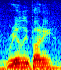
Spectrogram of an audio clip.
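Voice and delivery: high-pitched questioning of the dog; talking up high to a dog; doggy voice. Real, not acted. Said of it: "talk in the doggy voice".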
